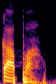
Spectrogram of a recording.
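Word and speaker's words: κ: उसी प्रकार यह जो 1/ है इसको बोलते हैं कापा। कापा प्रोनाउंसिएशन ध्यान देना कटपा बाहुबली वो नहीं है कापा।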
